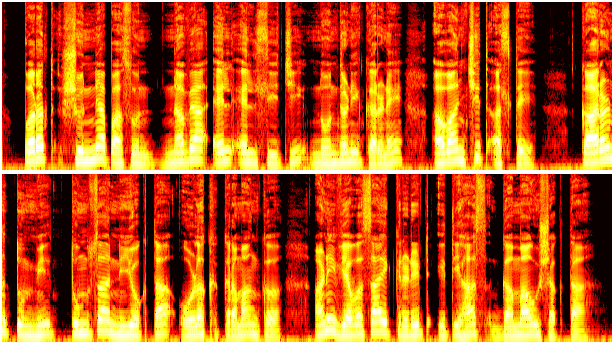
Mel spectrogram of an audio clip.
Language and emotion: Marathi, neutral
